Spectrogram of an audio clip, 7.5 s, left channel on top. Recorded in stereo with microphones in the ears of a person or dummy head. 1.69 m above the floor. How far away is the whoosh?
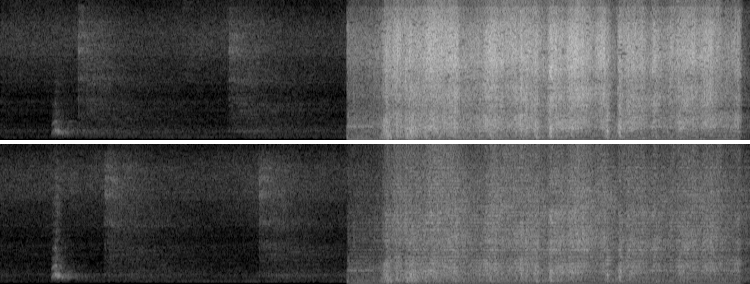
About 0.9 m.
